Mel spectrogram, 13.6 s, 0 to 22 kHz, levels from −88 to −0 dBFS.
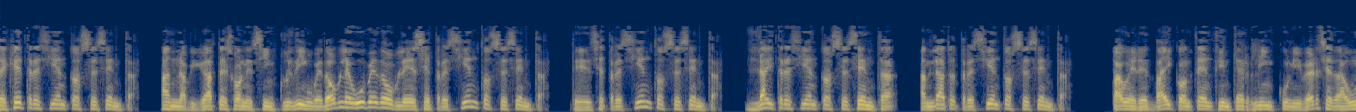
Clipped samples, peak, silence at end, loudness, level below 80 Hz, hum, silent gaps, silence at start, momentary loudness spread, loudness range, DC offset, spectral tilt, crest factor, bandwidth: under 0.1%; 0 dBFS; 0 s; -22 LUFS; -56 dBFS; none; 10.74-11.04 s; 0 s; 7 LU; 4 LU; under 0.1%; -6.5 dB/octave; 22 dB; 8.6 kHz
